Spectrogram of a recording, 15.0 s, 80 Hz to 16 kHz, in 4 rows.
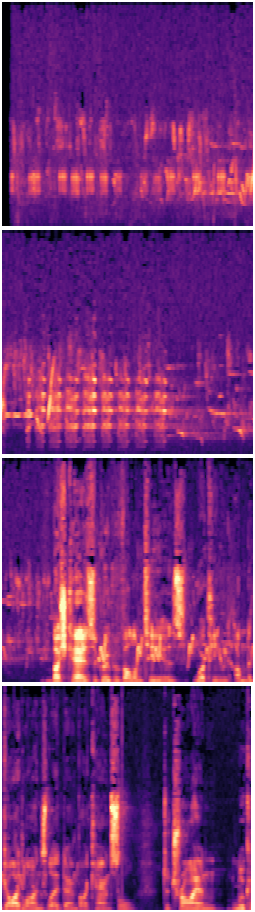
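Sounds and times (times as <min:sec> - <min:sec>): birds chirping: 0:00.1 - 0:15.0
faint outdoor hiss: 0:00.2 - 0:15.0.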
